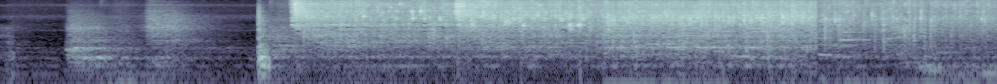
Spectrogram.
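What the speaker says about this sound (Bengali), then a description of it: "এবার আমি কড়াইতে সর্ষের তেল দিয়ে এগুলোকে খুব ভালো করে ভেজে নেব" After a few quiet seconds and a clatter, a loud burst of hot-oil sizzling erupts as fish fry in mustard oil in a wok, continuing steadily, crackling and hissing close by.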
